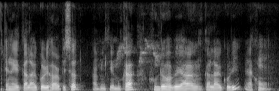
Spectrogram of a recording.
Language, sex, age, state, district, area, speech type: Assamese, male, 18-30, Assam, Majuli, urban, spontaneous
